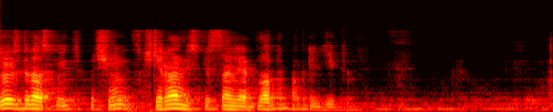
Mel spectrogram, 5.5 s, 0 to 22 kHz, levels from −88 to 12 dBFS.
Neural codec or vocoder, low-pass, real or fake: codec, 24 kHz, 1 kbps, SNAC; 7.2 kHz; fake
